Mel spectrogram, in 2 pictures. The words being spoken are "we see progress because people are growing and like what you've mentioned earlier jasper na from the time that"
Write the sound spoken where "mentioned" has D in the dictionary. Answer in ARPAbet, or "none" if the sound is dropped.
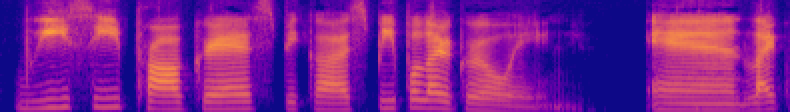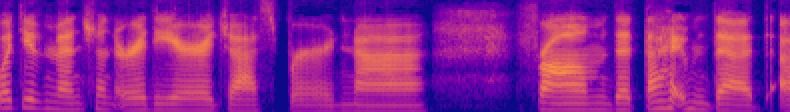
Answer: D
